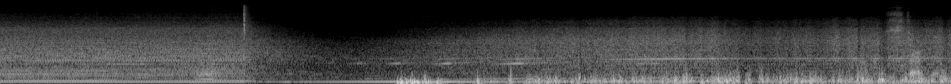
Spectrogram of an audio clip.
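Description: An electric fan with a two-pole motor starts up again and runs at high speed, a loud whirring rush of air with a fluttering motor drone that follows a brief quieter pause.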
